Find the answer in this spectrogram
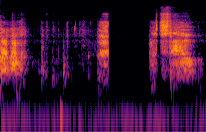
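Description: A breathy whispered voice in three short bursts: one at the start, one about a second in, and a longer one near the end.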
